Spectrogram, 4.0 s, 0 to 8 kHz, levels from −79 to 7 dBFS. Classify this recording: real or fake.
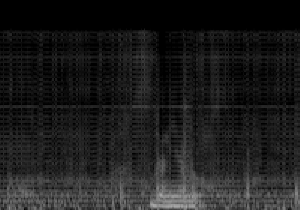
fake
